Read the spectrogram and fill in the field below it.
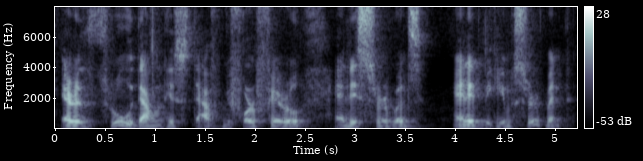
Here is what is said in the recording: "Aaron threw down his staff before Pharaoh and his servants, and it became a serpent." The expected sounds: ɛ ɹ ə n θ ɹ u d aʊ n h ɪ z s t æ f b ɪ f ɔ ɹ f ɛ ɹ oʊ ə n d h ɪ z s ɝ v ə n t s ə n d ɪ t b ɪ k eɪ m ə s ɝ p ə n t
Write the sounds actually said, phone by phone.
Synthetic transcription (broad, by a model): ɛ ɹ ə n θ ɹ u d aʊ n h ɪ s t æ f b ɪ f ɔ ɹ f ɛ ɹ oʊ ə n d h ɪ s ɝ v ə n t s ə n d ɪ t b ɪ k eɪ m ə s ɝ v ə n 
